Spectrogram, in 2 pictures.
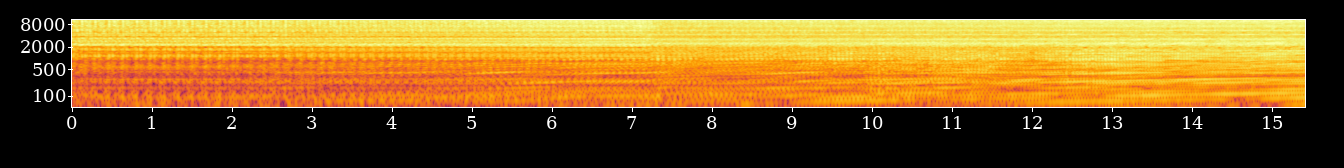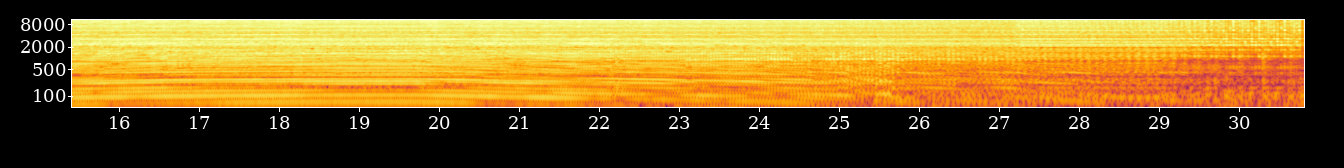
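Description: A bench ignition rig running: an HEI distributor is spun by its drive and fires a row of open spark plugs. The running pitch rises steadily for about ten seconds as the speed is slowly ramped toward about 2500 rpm, then falls back near the end.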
